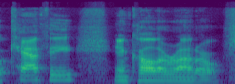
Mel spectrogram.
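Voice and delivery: ordinary talk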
